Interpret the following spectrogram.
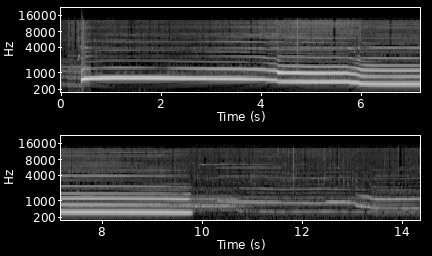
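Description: A wolf howling: one long, loud howl that drops in pitch in two steps and ends about ten seconds in, followed by fainter howling at shifting pitches.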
